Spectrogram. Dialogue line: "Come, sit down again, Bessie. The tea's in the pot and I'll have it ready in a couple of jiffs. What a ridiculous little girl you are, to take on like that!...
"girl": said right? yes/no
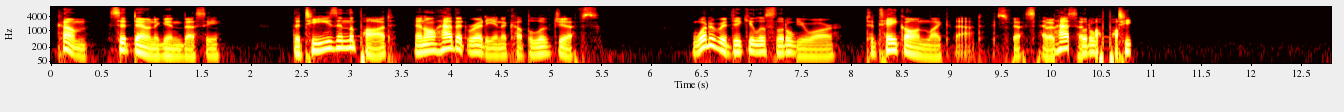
no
